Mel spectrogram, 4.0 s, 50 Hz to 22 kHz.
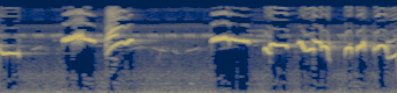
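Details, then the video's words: Semi-mature oriental magpie-robin in moult, shedding feathers yet singing eagerly: a short high whistle, a loud rising sweep, then a long falling whistle and a fast chain of wavering, jerky notes, with a thin constant tone behind. "Kích chim hót mùa thay lông | Choè than bánh tẻ lên 2 vụ mau mồm đang rớt lông p3 Kích Choè Than Hót"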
